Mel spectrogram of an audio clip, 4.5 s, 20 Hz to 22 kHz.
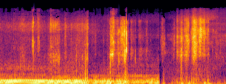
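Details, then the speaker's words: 1991 Mitsubishi Galant VR-4, custom turbo kit with Precision 5558 turbo and custom turbo manifold, E85 tuned: loud raw rasping exhaust with sharp crackle on each pulse like an open header, from a cracked turbo manifold leaking exhaust. "guys as you guys can tell the Galant does not sound good it sounds like a open header well it is"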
